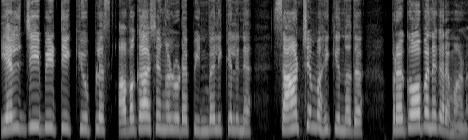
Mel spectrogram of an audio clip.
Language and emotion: Malayalam, angry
